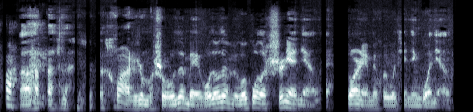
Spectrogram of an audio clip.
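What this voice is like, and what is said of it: Pure Tianjin accent. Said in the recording (Chinese): “又是一个天津人 ... 可是你这口音是最纯正的。”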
